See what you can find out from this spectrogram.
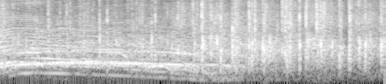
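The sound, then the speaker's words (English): Audience applause welcoming guests onto a stage; a voice speaks over the opening, then a burst of many hands clapping takes over. “I give them a big round of applause above the stage.”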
